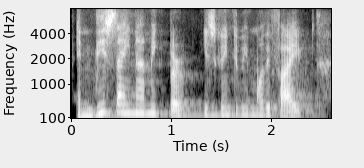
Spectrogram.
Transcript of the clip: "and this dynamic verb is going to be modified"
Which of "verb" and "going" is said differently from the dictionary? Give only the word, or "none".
verb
